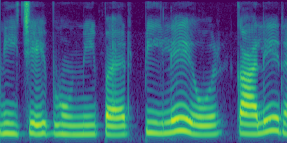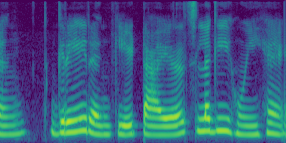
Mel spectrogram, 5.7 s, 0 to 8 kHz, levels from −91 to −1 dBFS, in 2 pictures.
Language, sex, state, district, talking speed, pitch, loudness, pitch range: Hindi, female, Uttarakhand, Tehri Garhwal, 145 wpm, 205 Hz, -18 LUFS, 190-230 Hz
